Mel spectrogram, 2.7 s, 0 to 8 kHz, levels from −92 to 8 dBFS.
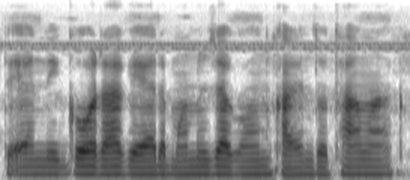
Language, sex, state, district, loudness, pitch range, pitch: Chakma, male, Tripura, Dhalai, -19 LUFS, 115-120 Hz, 120 Hz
